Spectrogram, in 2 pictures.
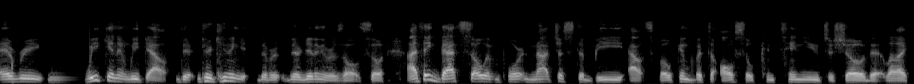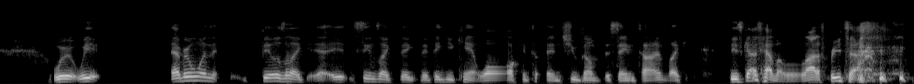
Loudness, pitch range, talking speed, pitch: -27 LUFS, 105-160 Hz, 205 wpm, 120 Hz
